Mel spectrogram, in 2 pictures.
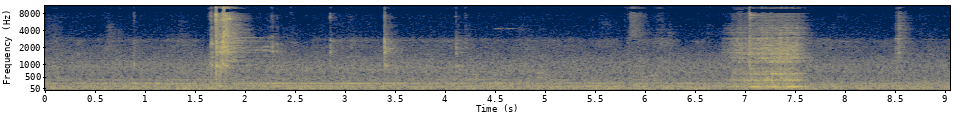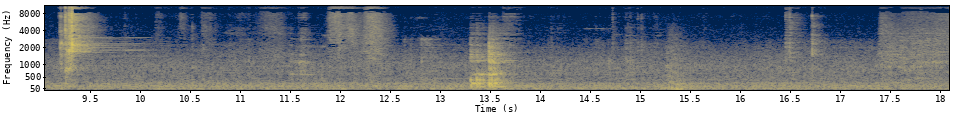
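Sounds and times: caulking gun metallic click: 9.2s - 9.6s.

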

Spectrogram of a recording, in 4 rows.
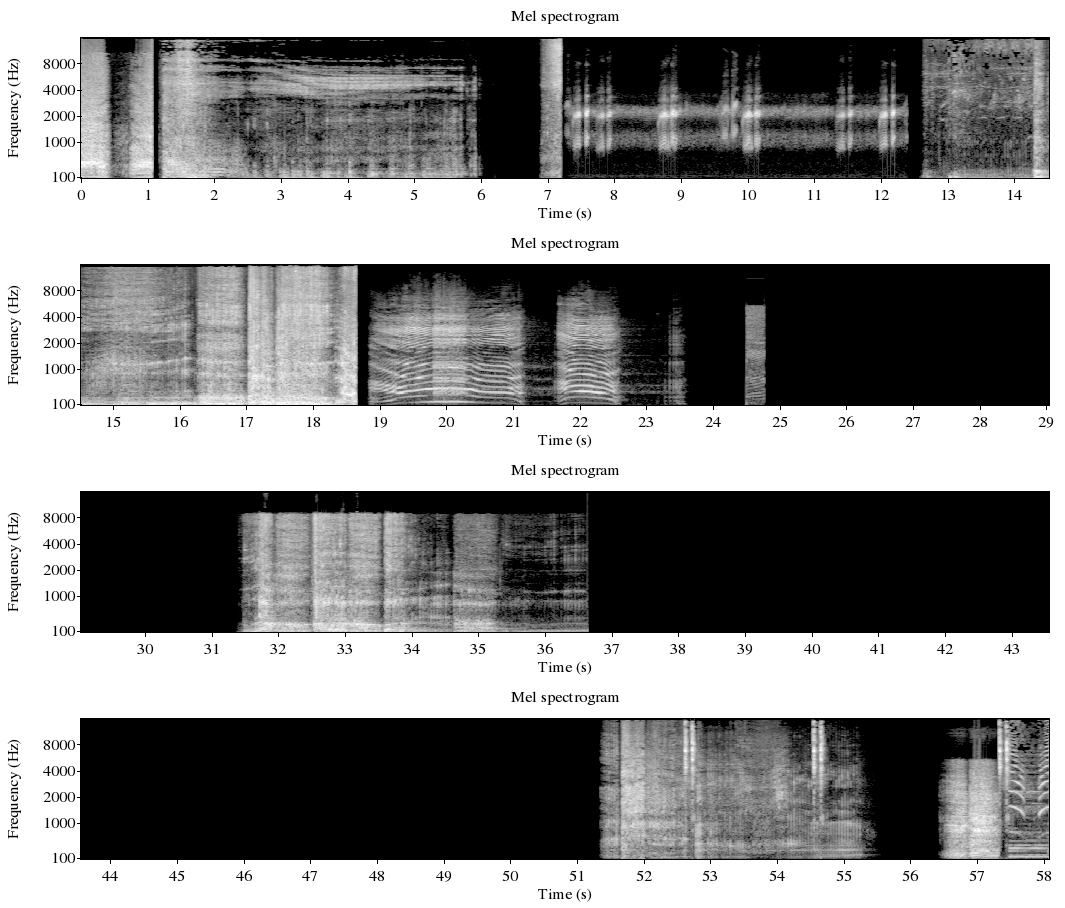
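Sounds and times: tiger roaring: 0.0s - 6.0s, 14.3s - 22.6s, 31.4s - 36.6s, 51.4s - 55.5s, 56.5s - 57.4s
cow mooing: 18.8s - 22.7s
high two-toned animal call: 56.6s - 58.0s.

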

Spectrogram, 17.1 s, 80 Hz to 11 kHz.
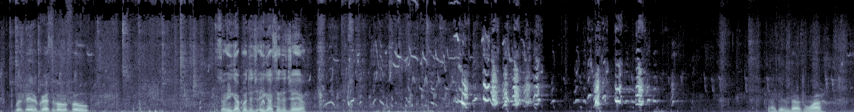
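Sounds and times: dog whining and crying: 3.8s - 13.7s.

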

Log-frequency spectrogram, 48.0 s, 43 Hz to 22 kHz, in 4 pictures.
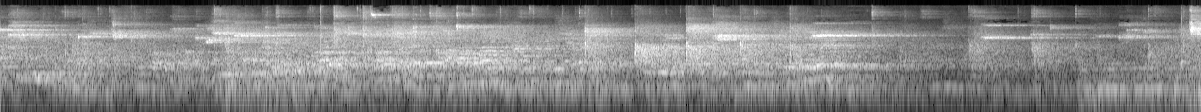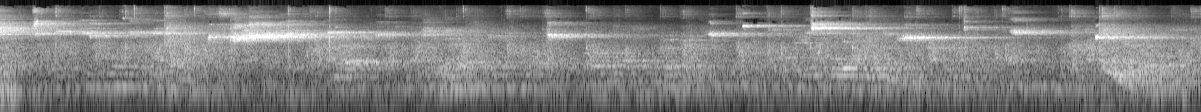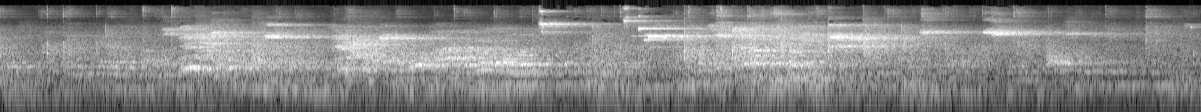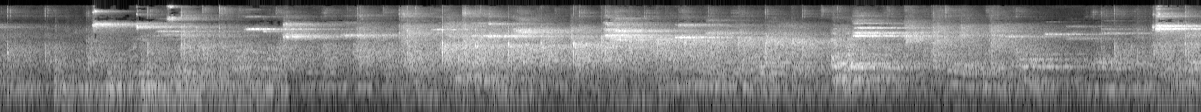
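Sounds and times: voices of players: 0.0s - 48.0s.

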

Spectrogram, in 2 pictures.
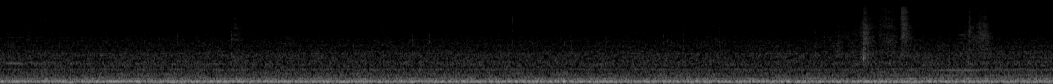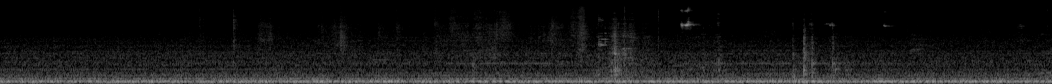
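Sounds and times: low steady hum: 0.0s - 21.0s
small high squeaks: 16.5s - 17.7s.

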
